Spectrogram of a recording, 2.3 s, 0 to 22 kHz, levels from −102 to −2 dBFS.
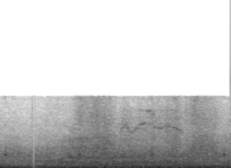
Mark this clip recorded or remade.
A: recorded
